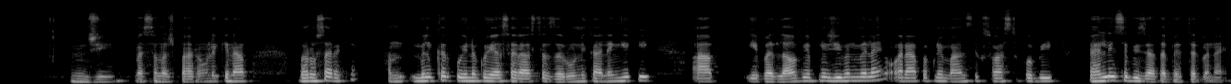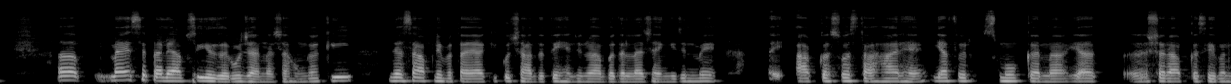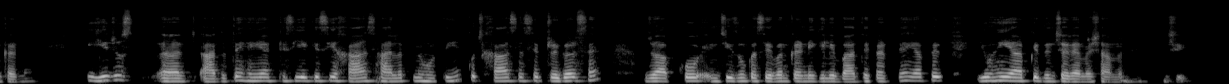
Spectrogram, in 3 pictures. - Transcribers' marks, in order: tapping; in English: "स्मोक"; in English: "ट्रिगर्स"
- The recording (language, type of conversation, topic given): Hindi, advice, पुरानी आदतों को धीरे-धीरे बदलकर नई आदतें कैसे बना सकता/सकती हूँ?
